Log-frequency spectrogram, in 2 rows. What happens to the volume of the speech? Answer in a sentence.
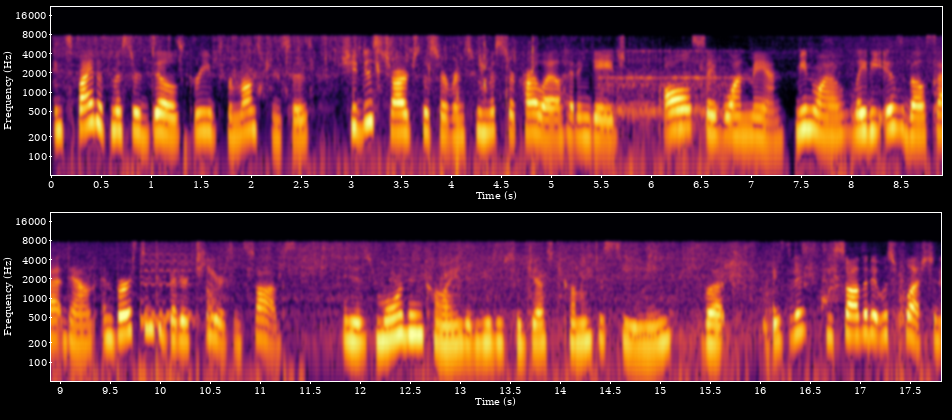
The volume of the speech stays about the same.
